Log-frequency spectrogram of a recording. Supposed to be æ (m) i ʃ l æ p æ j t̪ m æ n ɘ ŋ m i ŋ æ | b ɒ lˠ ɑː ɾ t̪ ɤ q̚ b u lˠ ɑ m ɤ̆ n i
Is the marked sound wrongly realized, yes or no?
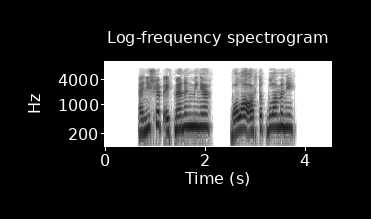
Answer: yes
